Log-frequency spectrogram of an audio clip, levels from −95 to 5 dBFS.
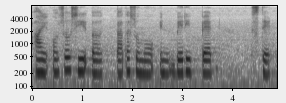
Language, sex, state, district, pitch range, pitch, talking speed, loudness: English, female, Arunachal Pradesh, Lower Dibang Valley, 195-215 Hz, 205 Hz, 120 wpm, -15 LUFS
